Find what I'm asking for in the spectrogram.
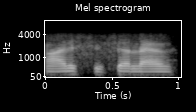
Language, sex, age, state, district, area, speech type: Malayalam, male, 18-30, Kerala, Pathanamthitta, rural, conversation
